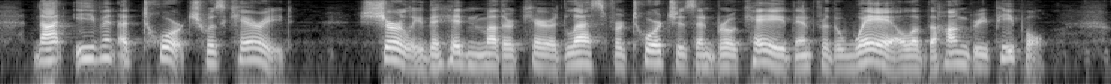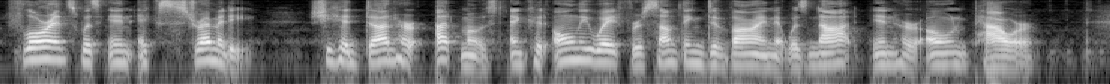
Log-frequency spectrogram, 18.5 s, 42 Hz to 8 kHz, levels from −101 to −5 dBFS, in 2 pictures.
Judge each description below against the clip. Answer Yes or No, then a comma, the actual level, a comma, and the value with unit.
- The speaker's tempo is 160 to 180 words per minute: No, average, 150 wpm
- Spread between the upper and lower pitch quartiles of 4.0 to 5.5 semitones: Yes, average, 5.1 semitones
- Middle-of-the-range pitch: Yes, medium, 150 Hz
